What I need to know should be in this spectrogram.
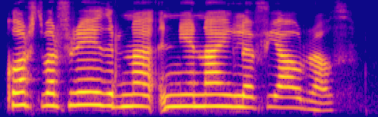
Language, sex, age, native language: Icelandic, female, 11, Icelandic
